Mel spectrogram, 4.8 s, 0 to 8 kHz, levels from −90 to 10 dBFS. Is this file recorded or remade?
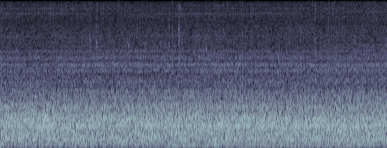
recorded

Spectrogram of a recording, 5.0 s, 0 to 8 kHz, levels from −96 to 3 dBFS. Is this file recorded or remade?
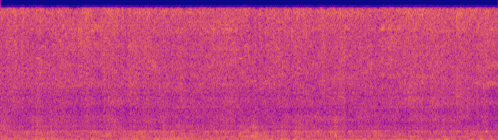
remade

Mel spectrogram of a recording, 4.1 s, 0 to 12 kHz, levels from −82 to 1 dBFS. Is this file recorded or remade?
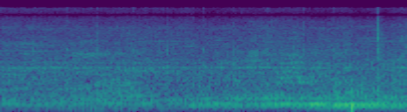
recorded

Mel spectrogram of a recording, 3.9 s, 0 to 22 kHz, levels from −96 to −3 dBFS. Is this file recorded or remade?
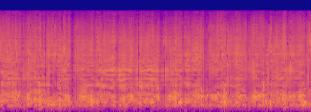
remade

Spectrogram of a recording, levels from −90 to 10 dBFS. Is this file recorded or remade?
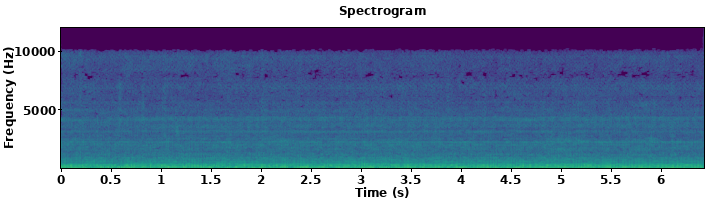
remade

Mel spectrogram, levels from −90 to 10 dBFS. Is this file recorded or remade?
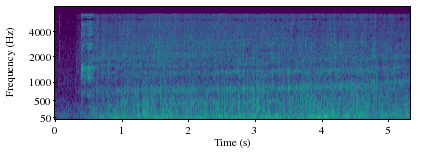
recorded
